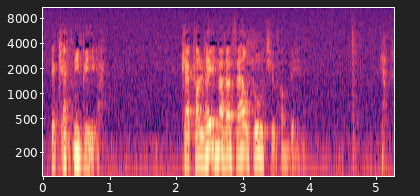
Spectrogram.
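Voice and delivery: usual speaking voice

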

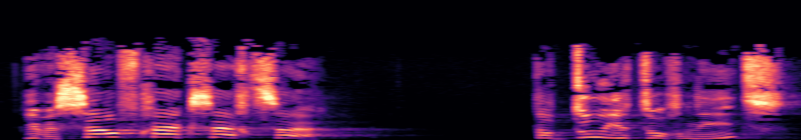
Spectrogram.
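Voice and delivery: you can't be serious, appalled; shocked girl. Acted. Girl reacts in shock to her friend's advice.

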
